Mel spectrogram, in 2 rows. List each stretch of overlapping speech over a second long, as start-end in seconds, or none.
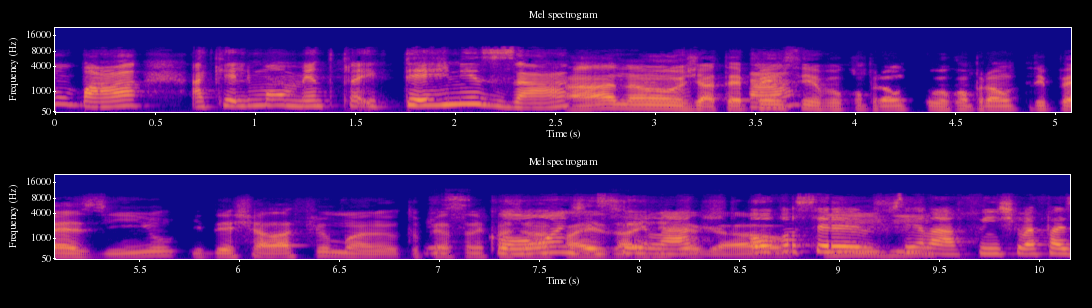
6.9-9.5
